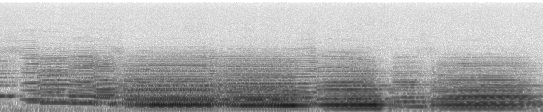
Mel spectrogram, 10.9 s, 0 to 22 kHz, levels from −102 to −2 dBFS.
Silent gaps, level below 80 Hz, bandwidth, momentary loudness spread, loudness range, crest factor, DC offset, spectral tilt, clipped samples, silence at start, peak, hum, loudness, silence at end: none; -52 dBFS; 4.5 kHz; 13 LU; 5 LU; 14 dB; under 0.1%; -10 dB/octave; under 0.1%; 0 s; -10 dBFS; none; -23 LUFS; 0 s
